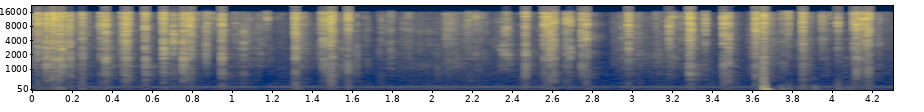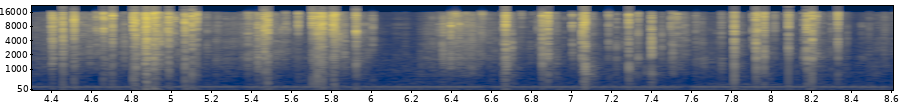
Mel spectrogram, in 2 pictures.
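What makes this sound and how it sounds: Small, brittle pieces of uncooked lasagna pasta are snapped between black-gloved fingertips over a scattered pile. The result is a rapid run of sharp, dry, bright cracks and crinkly snaps, each dying away almost instantly, over a faint low steady hum.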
